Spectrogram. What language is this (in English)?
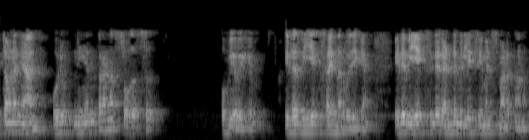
Malayalam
